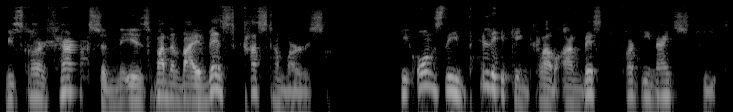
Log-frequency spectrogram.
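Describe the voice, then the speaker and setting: An actor playing a sweet, chatty, genial old clockmaker in a vintage-style radio play. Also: male voice, medium pitch, very animated, pushed and bright, slightly rough, full character voice. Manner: genial, chuckling, deliberate shopkeeper politeness. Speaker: actor in live radio theatre.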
